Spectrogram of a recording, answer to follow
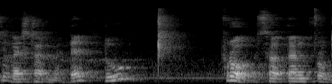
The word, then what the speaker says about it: Southern: Southern blotting technique.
